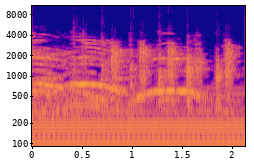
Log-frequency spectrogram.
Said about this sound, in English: I got three of you clapping your hand. Well, God bless the three.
